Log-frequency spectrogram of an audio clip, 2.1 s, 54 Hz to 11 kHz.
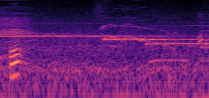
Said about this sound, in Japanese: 16時半の鐘が鳴ってますね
